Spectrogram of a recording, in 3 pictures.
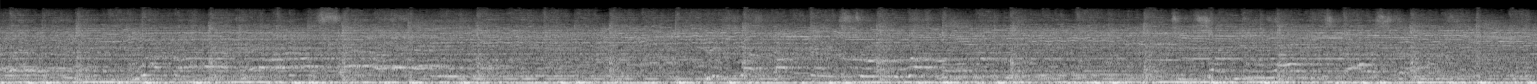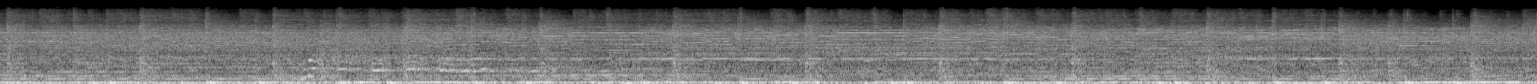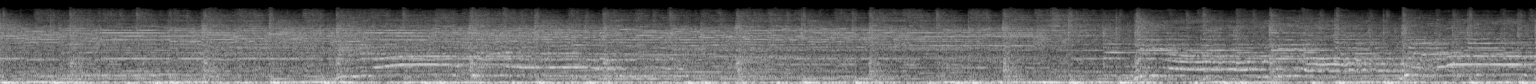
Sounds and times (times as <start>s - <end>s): Singing: 0.0s - 17.0s, 31.4s - 39.1s, 41.6s - 46.1s
Inside, public space: 0.0s - 46.1s
Music: 0.0s - 46.1s.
